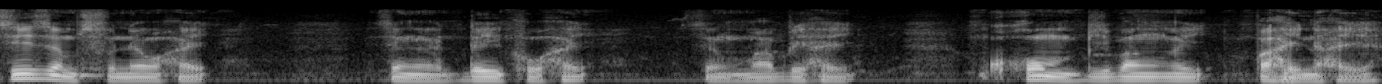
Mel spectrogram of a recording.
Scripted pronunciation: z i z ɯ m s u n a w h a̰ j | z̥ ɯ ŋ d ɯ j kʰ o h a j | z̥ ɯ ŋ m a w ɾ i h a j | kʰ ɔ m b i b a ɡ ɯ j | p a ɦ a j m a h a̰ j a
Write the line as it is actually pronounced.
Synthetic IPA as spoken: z i z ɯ m s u n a w h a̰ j | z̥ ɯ ŋ d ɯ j kʰ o h a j | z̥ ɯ ŋ m a b ɾ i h a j | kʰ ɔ m b i b a ŋ ɯ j | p a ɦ a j n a h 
